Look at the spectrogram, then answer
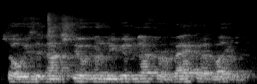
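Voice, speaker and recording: A man chairing an informal public meeting in a folksy, halting way, repeating himself. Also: mid-range voice, flat delivery, a little mellow. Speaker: judge presiding over county commissioners meeting. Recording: echoey meeting room, distant mic, faint noise.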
